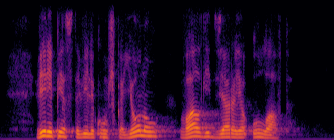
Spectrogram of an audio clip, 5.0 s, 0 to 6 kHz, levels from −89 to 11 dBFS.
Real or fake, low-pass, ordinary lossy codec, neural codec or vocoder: real; 5.4 kHz; Opus, 32 kbps; none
